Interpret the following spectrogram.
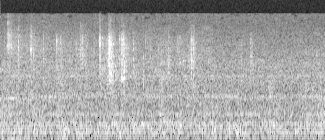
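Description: Near silence with a few faint taps of chalk on a blackboard as a word is written, bunched near the middle.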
